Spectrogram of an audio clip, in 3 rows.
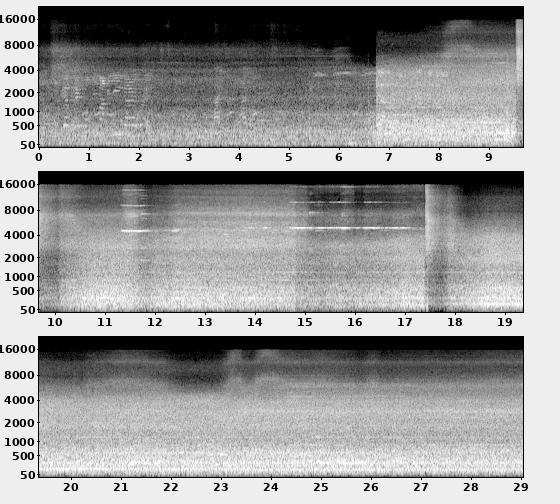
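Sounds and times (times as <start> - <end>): wheels squealing on rails: 5.3 - 6.7, 11.0 - 17.7.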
